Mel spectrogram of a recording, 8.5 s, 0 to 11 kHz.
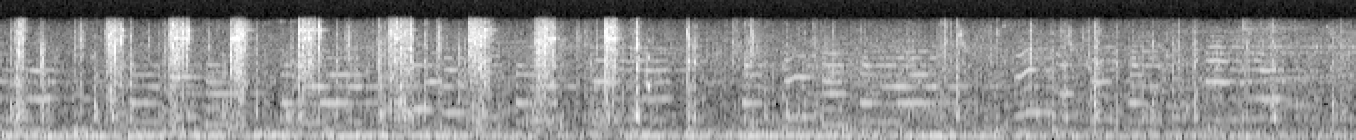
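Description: A ratchet wrench turning a 10mm socket, a continuous fast clicking of the pawl that runs steadily and fairly close over a low background hum.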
